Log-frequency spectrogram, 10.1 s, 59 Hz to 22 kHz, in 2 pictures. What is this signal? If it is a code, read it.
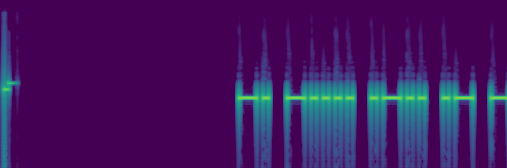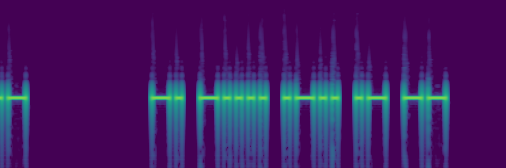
Morse code, heard as a keyed tone, about 21 wpm, 700 Hz. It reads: N6LAM N6LAM
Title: USA Call Signs - 5 Characters - Repeated 3x - 20wpm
